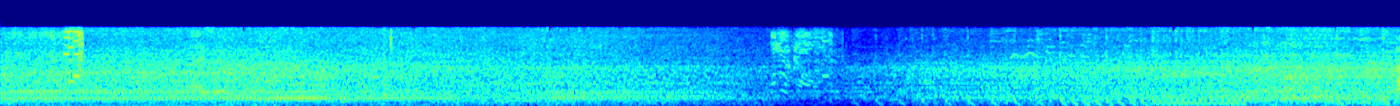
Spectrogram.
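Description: Car cabin noise while driving at road speed: a steady engine hum with tyre and wind noise. The sound dips away briefly about eight seconds in, then returns.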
